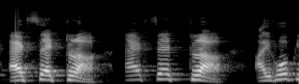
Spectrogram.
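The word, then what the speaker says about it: et cetera: आज से क्या करेंगे ईटीसी को जो हिंदी में आप जाते हैं जानते हैं इत्यादि दी उसको इंग्लिश में हम बोलते हैं अटसेक्ट्रा आते सत्र आई होप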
